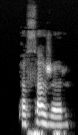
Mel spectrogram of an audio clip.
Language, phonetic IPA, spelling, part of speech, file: Polish, [paˈsaʒɛr], pasażer, noun, Pl-pasażer.ogg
